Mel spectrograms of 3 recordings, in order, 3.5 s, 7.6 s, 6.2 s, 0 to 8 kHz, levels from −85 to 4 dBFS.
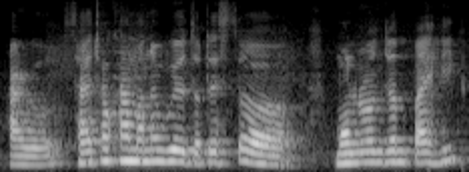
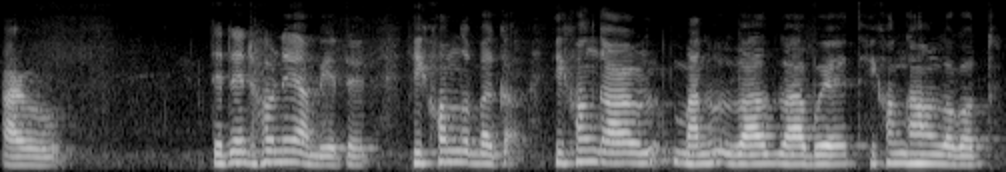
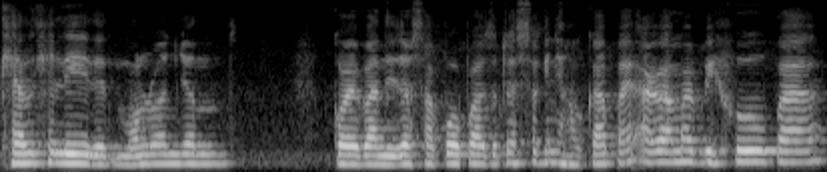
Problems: constant background noise, background conversations at intervals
